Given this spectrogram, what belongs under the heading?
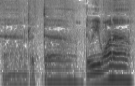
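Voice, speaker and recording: A man's voice: mid-range voice, measured pace, gravelly, darkish tone, slight background noise. A man giving casual, rambling live game commentary as a streamer, thinking aloud in slangy speech.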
